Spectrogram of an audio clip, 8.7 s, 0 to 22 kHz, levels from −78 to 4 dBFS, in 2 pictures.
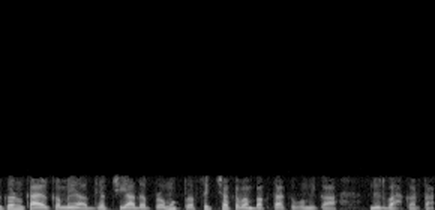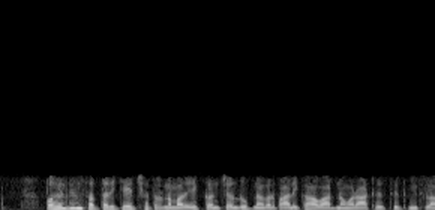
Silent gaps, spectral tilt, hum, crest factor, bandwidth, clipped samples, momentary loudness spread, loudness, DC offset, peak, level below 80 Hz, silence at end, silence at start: none; -9 dB/octave; none; 18 dB; 3.8 kHz; under 0.1%; 10 LU; -27 LUFS; under 0.1%; -8 dBFS; -66 dBFS; 0 s; 0 s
